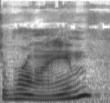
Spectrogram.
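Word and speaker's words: Ryme: are why m e without the H but still pronounced rhyme and so I wanted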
